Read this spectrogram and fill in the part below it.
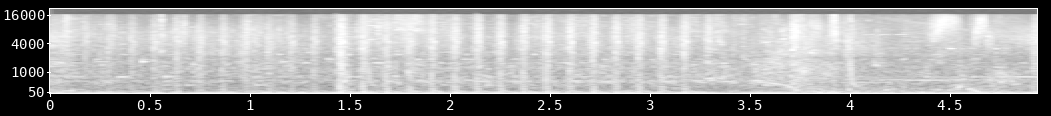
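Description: A team fires guns at an enemy in Mass Effect Andromeda multiplayer on an ice map, producing sustained, loud automatic fire with overlapping shots and a few heavier impacts throughout.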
